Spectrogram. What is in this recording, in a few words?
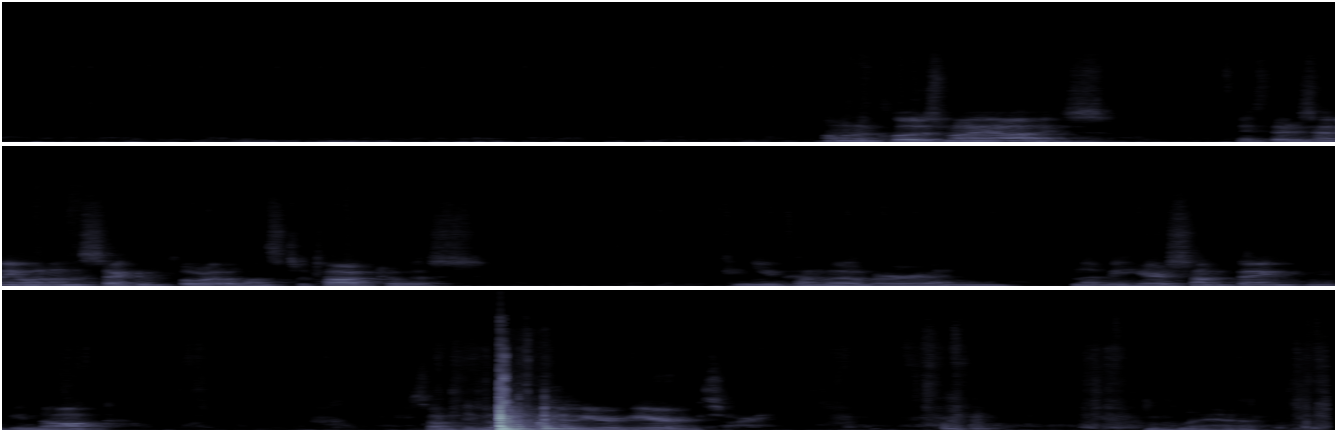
Lincoln Room EVP; judson house investigation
